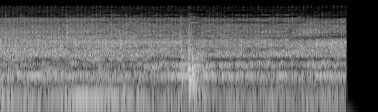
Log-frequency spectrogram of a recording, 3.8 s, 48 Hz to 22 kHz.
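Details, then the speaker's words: Honda Jazz with CVT automatic, petrol engine idling evenly at about 900 rpm with AC off after idle adjustment, no dips or shake; rising near 1000 rpm with AC on. "ini RPM sekitar 900 ya 900 tanpa AC"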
